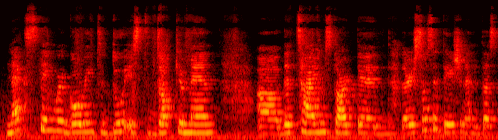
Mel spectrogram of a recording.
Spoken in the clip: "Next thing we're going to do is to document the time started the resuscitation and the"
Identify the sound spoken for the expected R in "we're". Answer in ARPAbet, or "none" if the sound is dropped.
R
